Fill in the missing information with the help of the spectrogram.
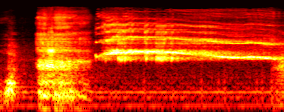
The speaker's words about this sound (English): What is going on back here with that woman screaming like that?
